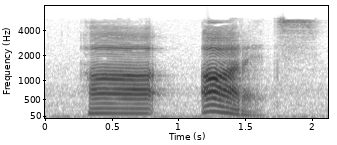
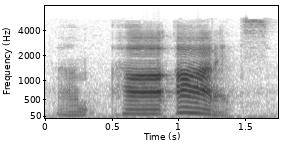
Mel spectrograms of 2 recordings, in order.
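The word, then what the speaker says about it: הָאָרֶץ: Haaretz. This is easier for an English person to say, because the accents on the penult here. Haaretz. The Haaretz. Earth. Haaretz.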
